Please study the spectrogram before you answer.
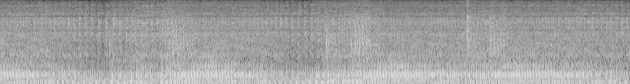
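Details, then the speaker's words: Can-Am ATV that went for a swim, started without ether with suspected bad or watered fuel: an uneven, lumpy note surging and sagging about four times a second. Rough running; cause suspected, not confirmed. "oh that didn't sound good hey started without me putting any goat juice in there are you almost gonna go on your own"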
